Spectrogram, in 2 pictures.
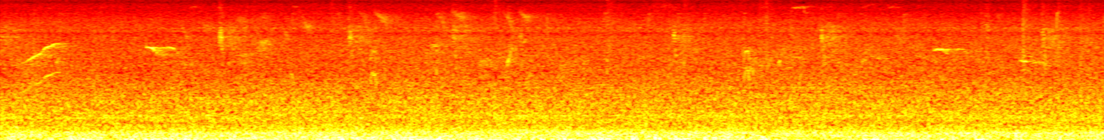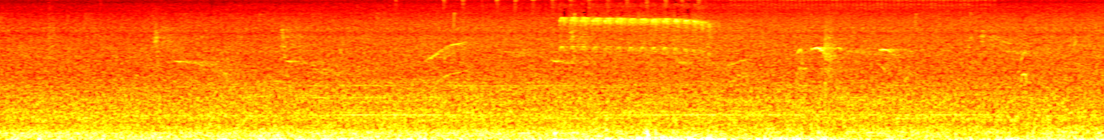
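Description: Scattered short bird chirps over a steady low background rumble, with a brief high buzzing trill about three quarters of the way through.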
